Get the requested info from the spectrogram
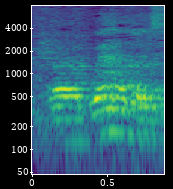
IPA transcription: ˈweəðəz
